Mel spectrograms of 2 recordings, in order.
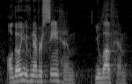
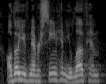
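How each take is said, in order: Both takes have the same delivery.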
